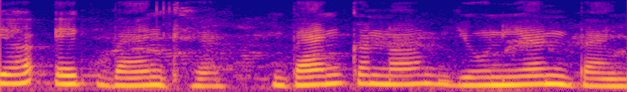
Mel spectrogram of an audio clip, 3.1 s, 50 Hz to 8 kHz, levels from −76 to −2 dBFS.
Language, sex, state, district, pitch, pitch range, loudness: Hindi, female, Jharkhand, Ranchi, 215 Hz, 200-235 Hz, -14 LUFS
